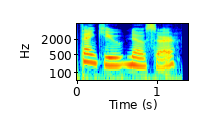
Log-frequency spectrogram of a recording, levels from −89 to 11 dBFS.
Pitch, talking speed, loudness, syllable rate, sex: 205 Hz, 175 wpm, -17 LUFS, 3.3 syllables/s, female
